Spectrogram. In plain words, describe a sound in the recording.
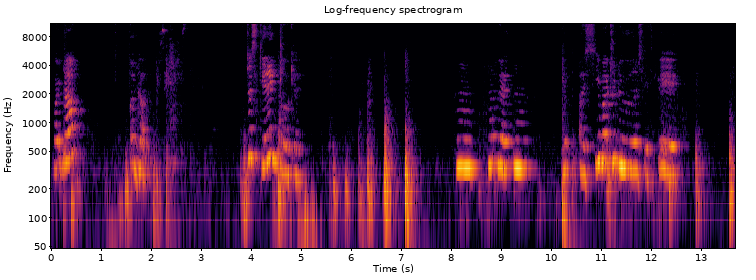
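A young girl speaks with animation close by.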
